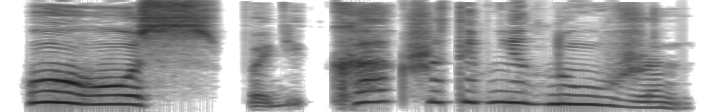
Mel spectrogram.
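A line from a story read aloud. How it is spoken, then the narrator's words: Near-moan, longing. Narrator (Russian): Чуть не простонала Рита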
